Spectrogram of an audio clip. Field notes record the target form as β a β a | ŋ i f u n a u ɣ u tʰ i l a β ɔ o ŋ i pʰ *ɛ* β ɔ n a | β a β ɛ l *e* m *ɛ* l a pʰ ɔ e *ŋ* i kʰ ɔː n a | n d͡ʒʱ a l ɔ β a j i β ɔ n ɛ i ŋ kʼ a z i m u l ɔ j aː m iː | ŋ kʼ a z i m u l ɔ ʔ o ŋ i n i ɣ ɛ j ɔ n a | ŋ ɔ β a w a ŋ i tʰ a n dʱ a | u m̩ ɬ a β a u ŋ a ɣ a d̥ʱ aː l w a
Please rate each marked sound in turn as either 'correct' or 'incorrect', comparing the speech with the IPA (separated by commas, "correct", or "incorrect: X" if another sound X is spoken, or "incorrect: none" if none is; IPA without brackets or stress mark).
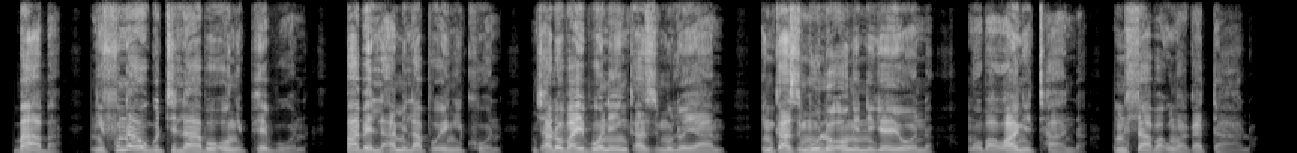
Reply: correct, incorrect: a, incorrect: i, correct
